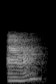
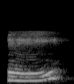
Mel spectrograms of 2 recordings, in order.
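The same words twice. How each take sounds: First: The vowel is said as its short sound. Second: The vowel is said as its long letter name. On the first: "the short vowel sounds are" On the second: "Our vowels are"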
